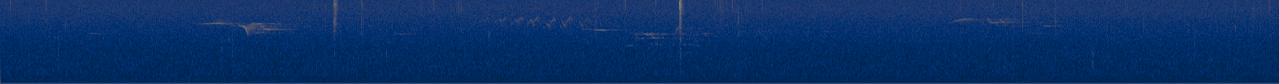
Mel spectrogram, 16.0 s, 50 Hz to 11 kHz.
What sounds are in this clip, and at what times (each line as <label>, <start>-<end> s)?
Hermit Thrush song, 0-14 s
warbler song, 6-8 s
warbler song, 10-12 s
